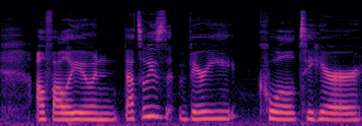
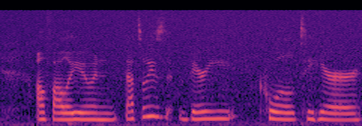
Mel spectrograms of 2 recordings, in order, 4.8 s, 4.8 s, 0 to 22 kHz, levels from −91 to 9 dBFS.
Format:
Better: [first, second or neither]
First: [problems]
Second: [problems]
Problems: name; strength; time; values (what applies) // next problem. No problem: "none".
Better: first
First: none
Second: hiss; noticeable; throughout; 15 dB below the speech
